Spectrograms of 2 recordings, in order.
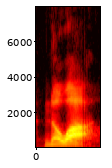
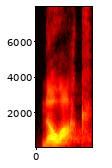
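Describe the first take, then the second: First: The name ends in a soft, breathy h sound. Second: The name ends in a guttural, throaty h sound. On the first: It is the woman's name. "This is a soft H" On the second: It is the man's name. "he had a het at the end of his name"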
